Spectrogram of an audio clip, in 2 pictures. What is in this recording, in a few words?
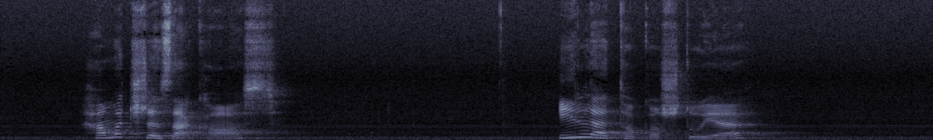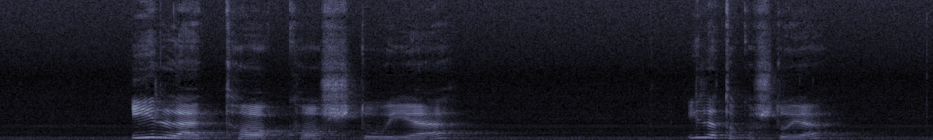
How much does that cost, Polish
